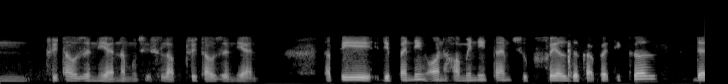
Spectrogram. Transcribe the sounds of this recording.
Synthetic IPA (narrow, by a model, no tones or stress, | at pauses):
nt̪ɹit̪awzə̃niãnãmũŋsiʔsəla̰p̚t̪ɹit̪awzə̃njãn | t̪apidipɛ̃ndĩŋɔ̃nhawmɛ̃nitãjmsjufeldəkaʔ̚pɹɛk̚t̪ikəl | dɛ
